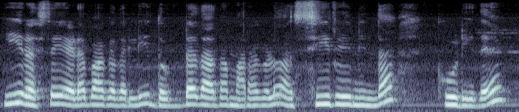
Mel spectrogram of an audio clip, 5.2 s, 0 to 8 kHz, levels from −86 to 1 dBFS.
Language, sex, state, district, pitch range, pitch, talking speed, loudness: Kannada, female, Karnataka, Bangalore, 190-220 Hz, 200 Hz, 80 wpm, -14 LUFS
